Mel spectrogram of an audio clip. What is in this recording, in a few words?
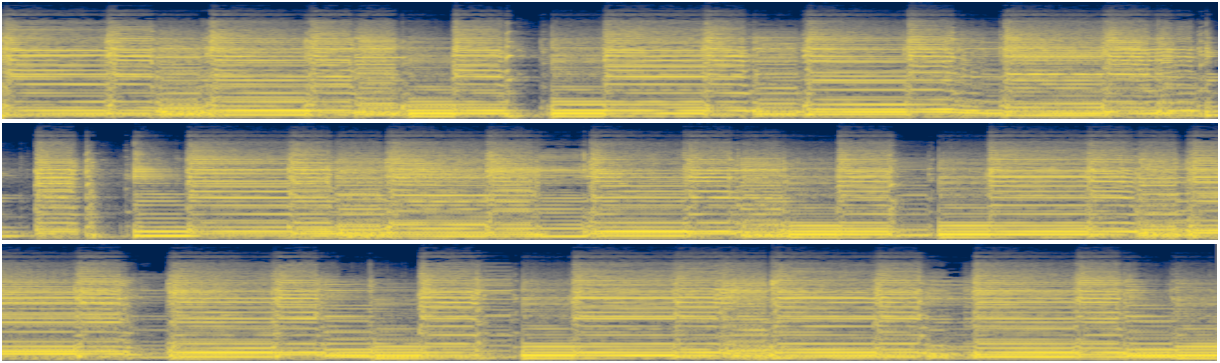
solo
